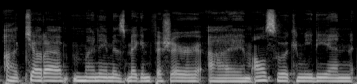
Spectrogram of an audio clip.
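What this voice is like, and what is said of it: Canadian accent. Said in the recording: “my accent is from Canada”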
